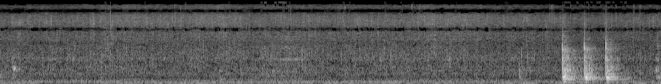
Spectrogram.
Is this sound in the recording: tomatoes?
yes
